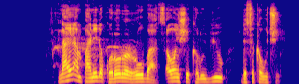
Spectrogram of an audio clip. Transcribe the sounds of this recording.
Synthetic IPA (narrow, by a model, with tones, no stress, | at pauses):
na˦ji˦ʔa˨mɸaː˨niː˦da˨kʷɔ˨ɽoː˦ɽɔ˨rɽoː˦baː˨sʼɐ˦wɔ˦nʃeː˨kɐ˨ɽuː˦bɪ˦ju˦ | da˨sʊ˦ka˨wʊ˦t͡ʃḛ˨ʔ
